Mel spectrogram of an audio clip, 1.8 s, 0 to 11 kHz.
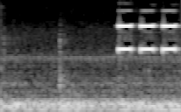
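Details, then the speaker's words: GODIAG GT101 power circuit probe tester on an 11.7 V battery positive terminal: four quick, even, high-pitched beeps in about a second, normal buzzer response to positive voltage with LEDs lit. "Connect the probe pin to the positive electrode of the battery, and the LED light and the red LED light will be on, and the buzzer will make a rapid sound, and the voltmeter will display the current positive voltage."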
